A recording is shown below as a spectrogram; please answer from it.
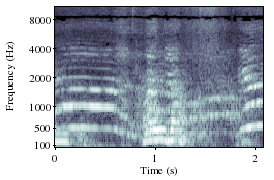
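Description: A person's voice making drawn-out, high, wavering sounds without clear words.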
